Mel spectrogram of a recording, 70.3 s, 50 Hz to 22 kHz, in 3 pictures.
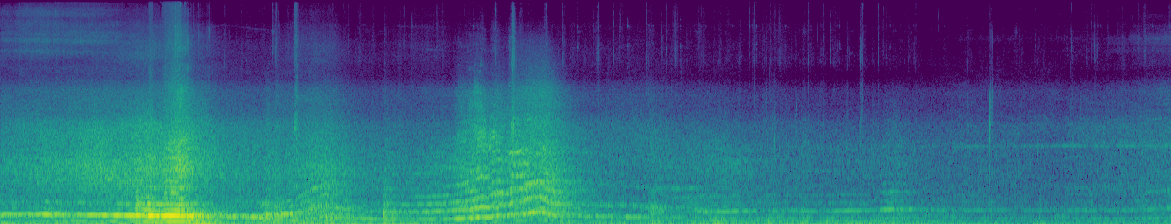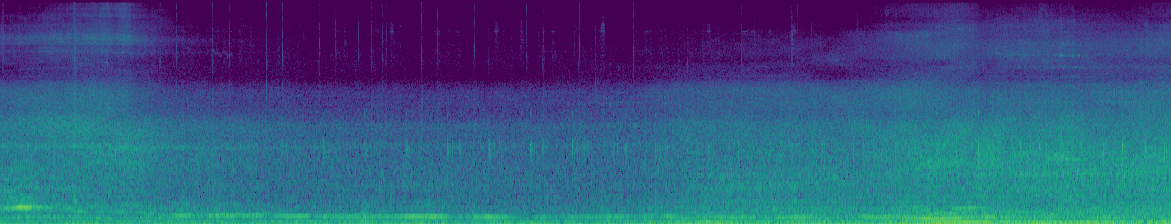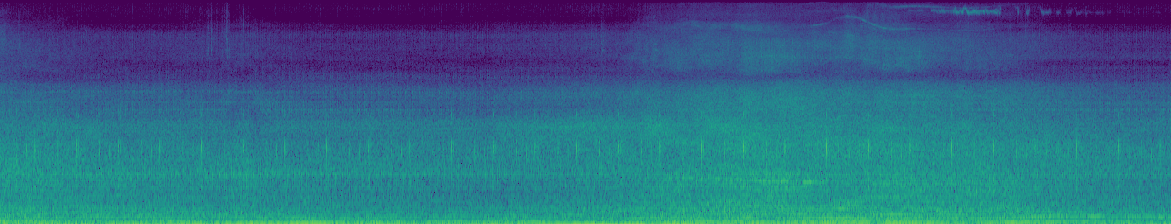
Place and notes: Schwanthalerstraße, 慕尼黑 Germany - walking in the Street
walking in the Street.traffic sound
Munich, Germany, May 2014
